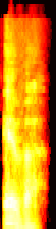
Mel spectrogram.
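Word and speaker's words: ERHVA: So the name of my agency is called Ever. Ever. And it's spelled E R H V E.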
